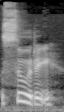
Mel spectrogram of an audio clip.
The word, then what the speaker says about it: zuri: In Standard Basque, Z is pronounced a lot like the English S.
